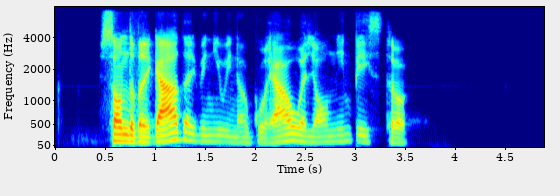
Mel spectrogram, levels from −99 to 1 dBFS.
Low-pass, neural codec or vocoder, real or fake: 7.2 kHz; codec, 16 kHz, 1 kbps, X-Codec, HuBERT features, trained on LibriSpeech; fake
